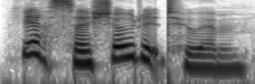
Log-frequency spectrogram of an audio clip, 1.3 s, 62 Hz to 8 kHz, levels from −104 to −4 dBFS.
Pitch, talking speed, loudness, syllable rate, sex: 215 Hz, 280 wpm, -15 LUFS, 6.0 syllables/s, female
